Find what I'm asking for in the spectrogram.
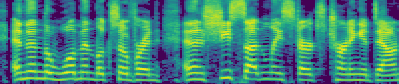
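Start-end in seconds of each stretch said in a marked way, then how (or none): none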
